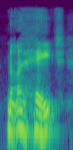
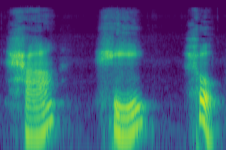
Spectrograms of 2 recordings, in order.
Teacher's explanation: the Ha is like a H, but it's coming from your throat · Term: Ha sound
